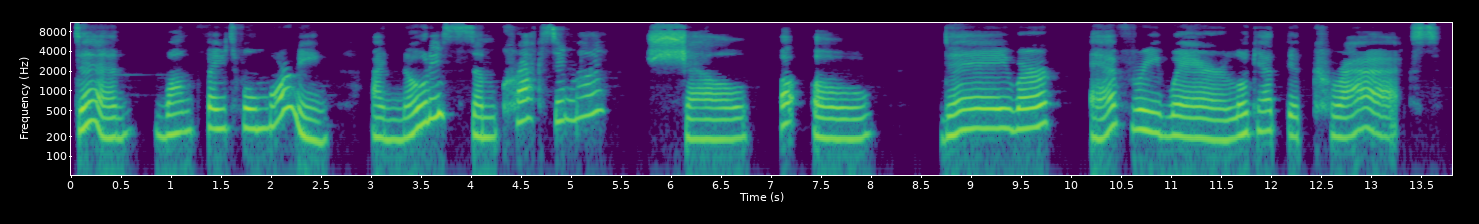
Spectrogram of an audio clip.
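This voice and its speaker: A woman reading a children's picture book aloud, expressively, pausing to explain things to young listeners. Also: mid-range voice, a little mellow, no echo. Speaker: children's storybook reader. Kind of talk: read-aloud storytelling to young children with simple asides.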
